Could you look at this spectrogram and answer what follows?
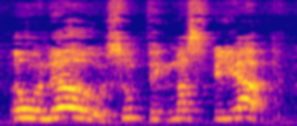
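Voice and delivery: high, loud start of hammed-up worry; mock alarm. Commander hearing of a lost plane, mock alarm.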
